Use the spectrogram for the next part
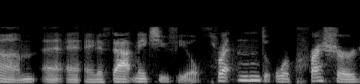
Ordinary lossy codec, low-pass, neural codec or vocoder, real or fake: MP3, 24 kbps; 7.2 kHz; codec, 16 kHz, 0.8 kbps, ZipCodec; fake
